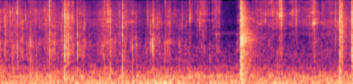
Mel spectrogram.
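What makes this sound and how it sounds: Hands with long pink nails crush and squeeze solid white gym chalk blocks (magnesium carbonate), crumbling them into chunks and powder. A steady dry crunching and crackling runs throughout, with irregular bright snaps and a louder crack near the three-second mark over a low, grainy rumble.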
